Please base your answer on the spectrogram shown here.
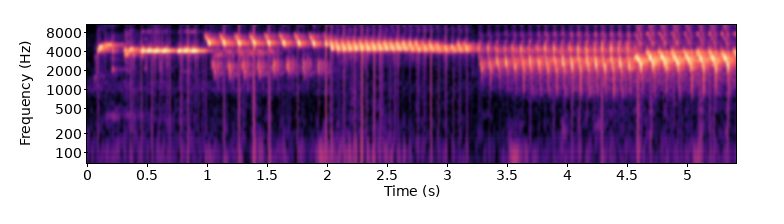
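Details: Canary song used to excite females to mate and to encourage young birds to sing: a short pure whistle, then a string of rapid high trills that shift pitch, ending in a lower buzzy rolling tour.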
